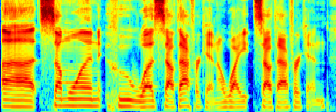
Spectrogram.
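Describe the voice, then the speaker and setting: A man's voice: mid-range voice, steady tone, unhurried, darkish tone, smooth, dry recording, clean studio sound. A man co-hosting a movie podcast who explains things at length, full of hesitant fillers. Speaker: podcast co-host. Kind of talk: casual movie discussion.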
